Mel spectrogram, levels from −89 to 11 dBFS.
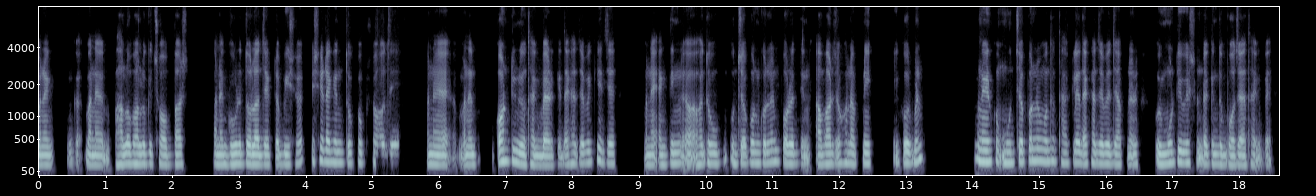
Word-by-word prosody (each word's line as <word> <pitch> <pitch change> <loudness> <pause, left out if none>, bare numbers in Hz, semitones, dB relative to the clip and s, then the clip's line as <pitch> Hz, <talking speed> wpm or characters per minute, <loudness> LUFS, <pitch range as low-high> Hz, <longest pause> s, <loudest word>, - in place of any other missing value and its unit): মানে 125 0 +3 0.6
মানে 125 -1 +3 0.3
ভালো, 130 +2 +4
ভালো 135 0 +4
কিছু 135 +1 -5
অভ্যাস 130 +1 -1 0.4
মানে 130 -1 +2
গড়ে 135 +1 +5
তোলার 130 -1 +6
যে - - +3
একটা - - -2
বিষয় 140 +4 -3 0.2
সেটা 165 -3 +3
কিন্তু 150 -1 -1
খুব 145 - -2
সহজেই 145 - -3 0.4
মানে 130 -1 +3 0.4
মানে 125 - +2 0.4
কন্টিনিউ 160 -4 +4
থাকবে 120 -2 +2
আরকি। 120 +1 -5
দেখা 140 - -1
যাবে 140 +2 +1
কি 185 - +1
যে 140 - +3 0.5
মানে 125 +1 +2
একদিন 130 +3 0 0.2
অ - - +4
হয়তো 135 +2 0 0.4
উদযাপন 145 +2 +1
করলেন 150 +3 +1
পরের 140 0 +4
দিন - - -1 0.2
আবার 135 +2 +3
যখন 145 +1 -2
আপনি 140 +1 0 0.4
ই - - -2
করবেন 155 +6 +3 0.8
মানে 175 -5 +4
এরকম 160 +1 0
উদযাপনের 155 +3 +1
মধ্যে 165 +1 0
থাকলে 145 +1 -1
দেখা 140 +1 -1
যাবে 140 0 +4
যে - - +1
আপনার 130 - -2 0.3
ওই 135 - +4
মোটিভেশন 145 0 +1
টা - - +3
কিন্তু 130 -1 0
বজায় 125 0 +2
থাকবে। - - -4
140 Hz, 170 wpm, -22 LUFS, 130-150 Hz, 0.8 s, তোলার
